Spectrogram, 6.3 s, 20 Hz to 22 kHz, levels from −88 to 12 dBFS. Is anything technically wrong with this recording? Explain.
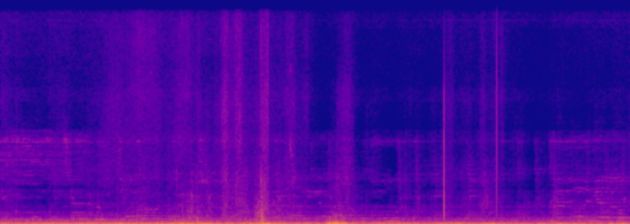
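Yes. At 4.96 s there is a bit error spike: a single flipped bit in memory or on a digital link pushed two consecutive sample values off by a power of two before they snapped back. It sounds like one sharp, broadband tick reaching about −11 dBFS, unrelated to the surrounding sound.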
